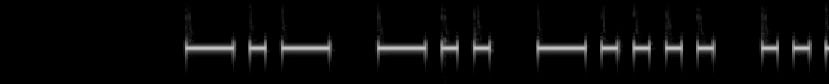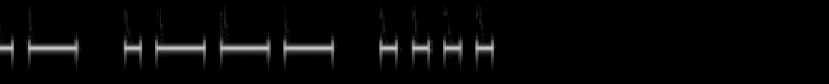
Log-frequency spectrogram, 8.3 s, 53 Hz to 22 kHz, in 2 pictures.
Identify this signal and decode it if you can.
Morse code, heard as a keyed tone, about 15 wpm, 700 Hz. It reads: KD6VJH
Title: USA Call Signs - 6 Characters - Repeated 2x - 15wpm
